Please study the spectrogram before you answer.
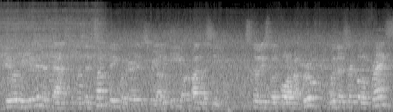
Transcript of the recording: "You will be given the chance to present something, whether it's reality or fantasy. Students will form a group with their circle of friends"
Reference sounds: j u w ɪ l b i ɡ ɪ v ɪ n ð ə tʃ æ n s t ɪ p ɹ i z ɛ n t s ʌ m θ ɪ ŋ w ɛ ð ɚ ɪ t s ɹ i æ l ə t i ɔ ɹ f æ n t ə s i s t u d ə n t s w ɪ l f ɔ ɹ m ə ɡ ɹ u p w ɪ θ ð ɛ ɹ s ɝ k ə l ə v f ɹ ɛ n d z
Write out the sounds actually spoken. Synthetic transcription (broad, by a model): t w ɪ l b i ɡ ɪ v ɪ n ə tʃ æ s t ɪ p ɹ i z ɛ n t s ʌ m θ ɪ ŋ w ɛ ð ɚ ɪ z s ɹ i æ l ə t i ɔ ɹ f æ n t ə s i s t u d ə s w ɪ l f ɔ ɹ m ə ɡ ɹ u p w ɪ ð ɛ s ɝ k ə l ə v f ɹ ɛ n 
